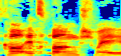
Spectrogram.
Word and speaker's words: feng shui: Feng shui? Am I saying it right? Yeah, it's feng shui is what it is. I was right. You were right. Yeah, okay. Feng shui.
